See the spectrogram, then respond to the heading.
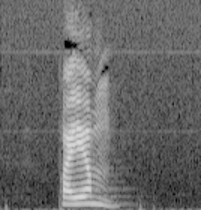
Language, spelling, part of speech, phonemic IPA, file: Tamil, பயம், noun, /pɐjɐm/, Ta-பயம்.ogg
- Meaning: 1. fear, dread, alarm 2. profit, gain, advantage 3. fruit 4. sweetness, advantage 5. water 6. milk 7. tank 8. nectar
